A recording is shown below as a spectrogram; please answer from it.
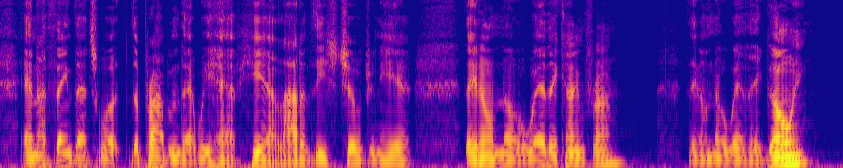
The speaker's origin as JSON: {"language": "English", "town": "Baltimore", "region": "Maryland", "country": "United States", "tie": "born or raised there", "said": "So I worked in Park Heights from like the age of 15 to 21. Growing up in Park Heights, if anyone know anything about Park Heights, especially the 80s, 90s, and up to now"}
